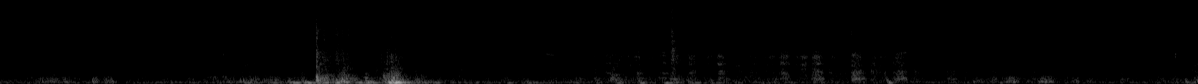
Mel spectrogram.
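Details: Indoors on the couch, a Border Collie wanting to play ball pants steadily in soft rapid breaths, broken by a louder burst of movement or huffing around three to four seconds, with faint clicking noises.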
